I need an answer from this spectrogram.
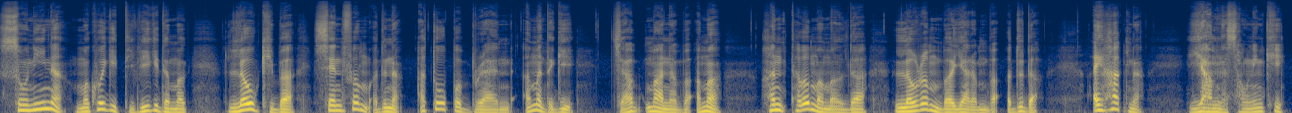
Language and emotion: Manipuri, disgusted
